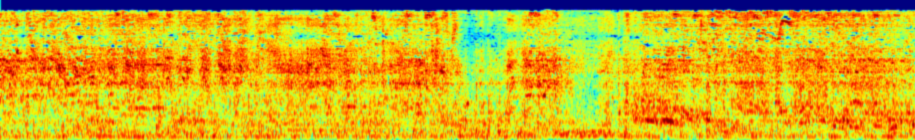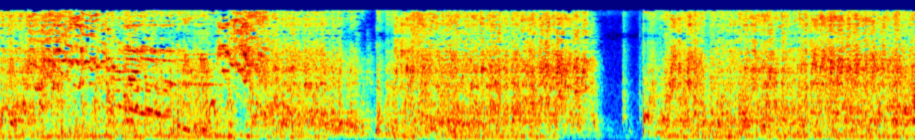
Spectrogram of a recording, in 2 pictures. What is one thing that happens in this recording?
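Loud electronic noise music plays from synthesizers, dense and harsh.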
